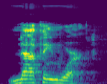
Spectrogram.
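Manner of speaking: usual speaking voice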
